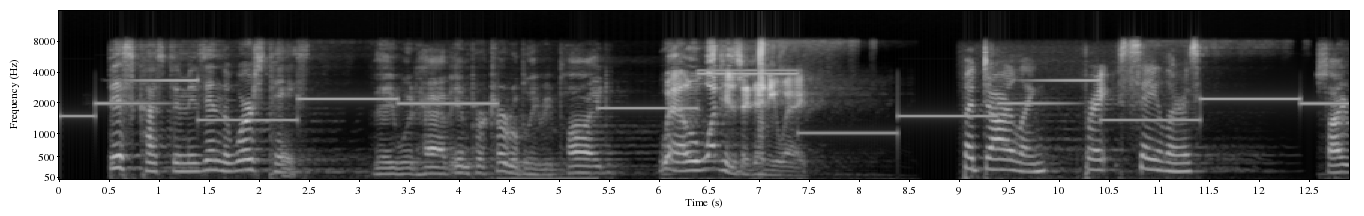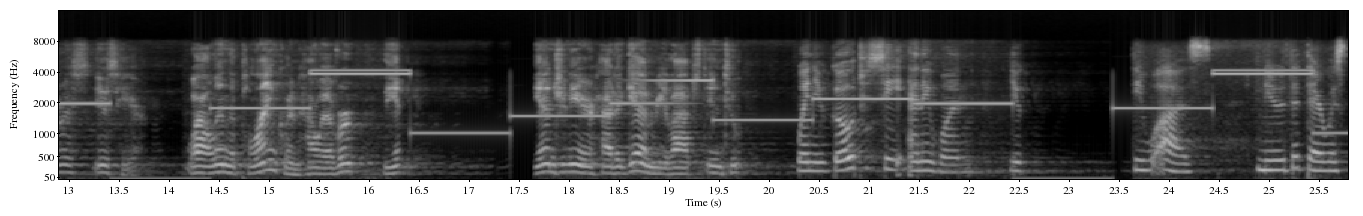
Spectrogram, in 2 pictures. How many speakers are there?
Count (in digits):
4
